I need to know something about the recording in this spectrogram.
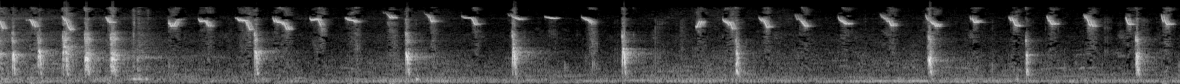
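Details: Squirrel, described as a pest, calling its mother: a steady run of sharp, high chips, each with a clicky attack, about two per second, over a faint low hum.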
